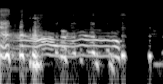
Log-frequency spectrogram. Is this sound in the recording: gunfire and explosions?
no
